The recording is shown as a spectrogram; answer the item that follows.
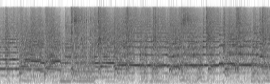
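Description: Instrumental passage of a live bhajan band: a melody instrument playing held notes that step up and down over a steady drum beat.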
